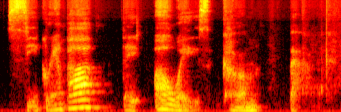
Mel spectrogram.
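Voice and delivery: hushed, slow whisper to grandpa. Acted. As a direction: whisper so no one hears you. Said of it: "and whisper".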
